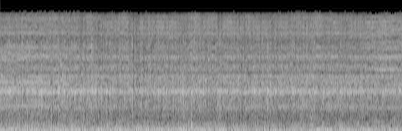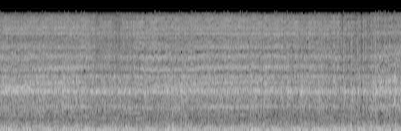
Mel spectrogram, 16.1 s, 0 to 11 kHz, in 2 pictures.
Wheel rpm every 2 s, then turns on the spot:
160, 170, 170, 170, 170, 160, 170, 170.
none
